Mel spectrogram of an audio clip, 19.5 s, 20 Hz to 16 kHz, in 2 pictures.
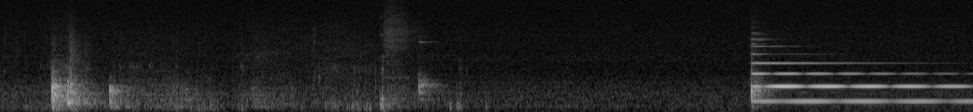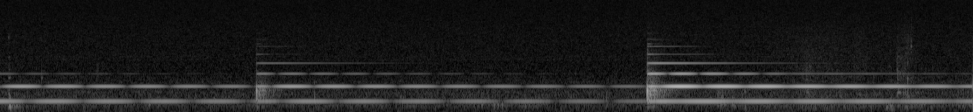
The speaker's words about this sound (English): I'm gonna ring the bell 3 times and we can end the meditation for tonight.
